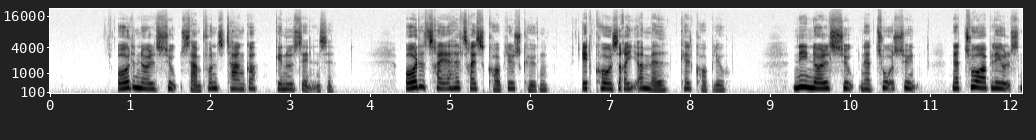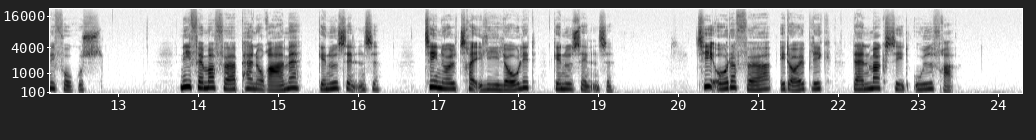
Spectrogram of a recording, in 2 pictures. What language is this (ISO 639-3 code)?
dan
